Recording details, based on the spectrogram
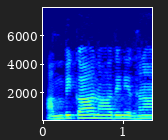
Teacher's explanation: తర్వాత అంబికా నాది నిధన అన్నప్పుడు మీకు ఆకారం కనిపించట్లేదు, అంబికా నాది అన్నప్పుడు ఆ అనాదిలో ఉన్న ఆకారం కూడా అంబికాలో ఉన్న కాలో కలిసిపోయింది అనమాట. రెండు వేరు వేరు పదాలు కలిసిపోయినాయి ఇక్కడ.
